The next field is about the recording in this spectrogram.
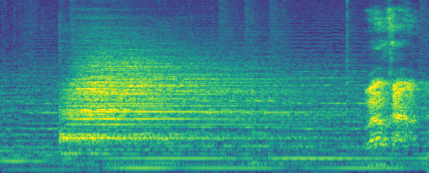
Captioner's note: gong banging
